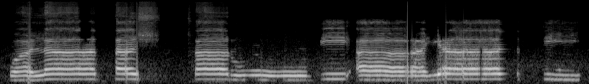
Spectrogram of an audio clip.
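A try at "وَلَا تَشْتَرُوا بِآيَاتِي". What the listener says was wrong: Cuma T tu panjangkan sikit 2 harakat. Wala tashtaru bi ayat.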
